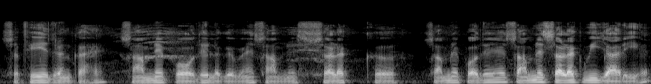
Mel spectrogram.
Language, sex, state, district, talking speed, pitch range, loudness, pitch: Hindi, male, Delhi, New Delhi, 185 wpm, 75-95 Hz, -20 LUFS, 85 Hz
